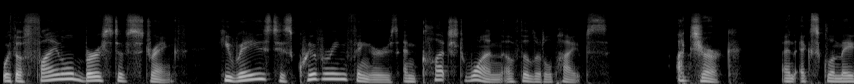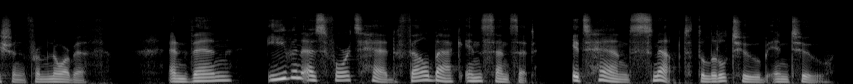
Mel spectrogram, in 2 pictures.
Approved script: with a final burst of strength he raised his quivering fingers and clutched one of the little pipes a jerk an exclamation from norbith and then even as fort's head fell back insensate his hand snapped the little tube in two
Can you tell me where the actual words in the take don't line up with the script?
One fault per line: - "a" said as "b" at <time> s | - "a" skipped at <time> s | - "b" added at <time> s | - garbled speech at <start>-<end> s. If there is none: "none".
- "his" said as "its" at 14.2 s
